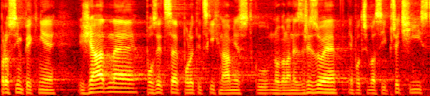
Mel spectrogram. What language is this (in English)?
Czech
